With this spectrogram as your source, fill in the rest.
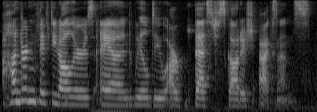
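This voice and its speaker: A woman hosting a charity speedrun livestream, upbeat and brisk as she counts runners in. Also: mid-range voice, animated, vocal fry, fairly bright tone. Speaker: speedathon event host.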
